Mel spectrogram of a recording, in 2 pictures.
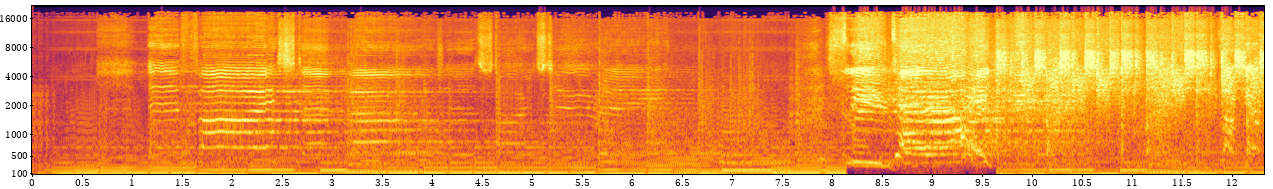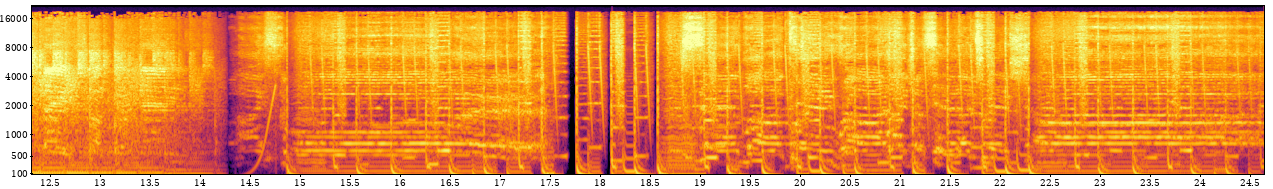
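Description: A loud, dense electronic music track plays with heavy sustained bass and layered tones, shifting between sections with a few abrupt brief cutouts; no one speaks over it.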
